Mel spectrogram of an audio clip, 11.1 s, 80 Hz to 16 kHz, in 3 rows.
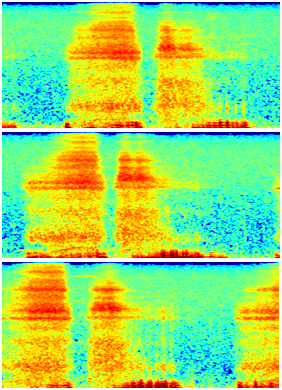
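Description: Loud, rattling snores on each breath in, with snorting breaths out, about 15 breaths a minute; heavy snoring in a sleeping dog.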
